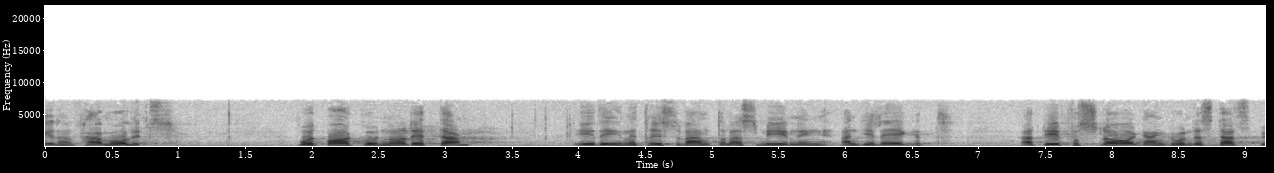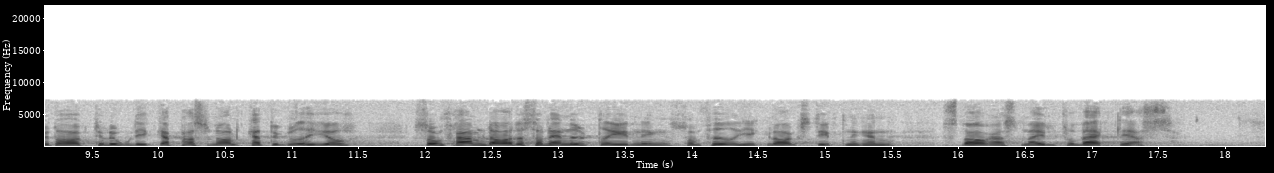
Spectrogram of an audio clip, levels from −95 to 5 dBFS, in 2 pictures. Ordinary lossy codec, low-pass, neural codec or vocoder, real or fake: none; 7.2 kHz; vocoder, 44.1 kHz, 80 mel bands, Vocos; fake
